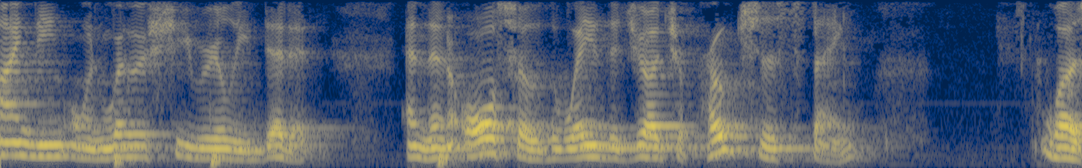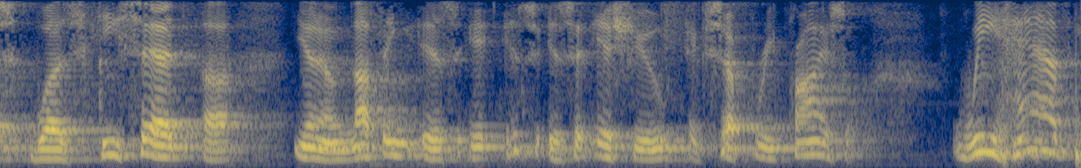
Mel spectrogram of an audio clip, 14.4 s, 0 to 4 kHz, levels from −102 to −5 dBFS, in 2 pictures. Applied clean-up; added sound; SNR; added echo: none; none; none; none.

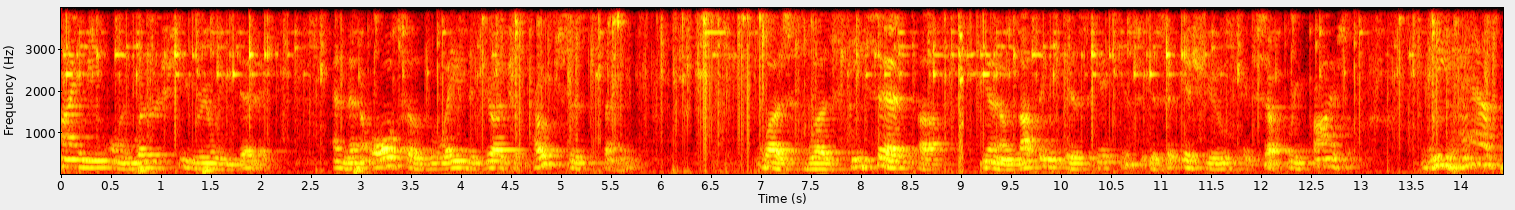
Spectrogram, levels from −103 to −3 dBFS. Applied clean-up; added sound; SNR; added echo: none; Keys jangling; 7 dB; reverberation time 0.3 s.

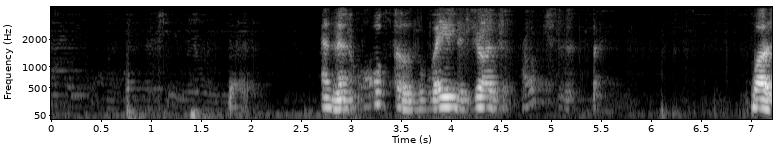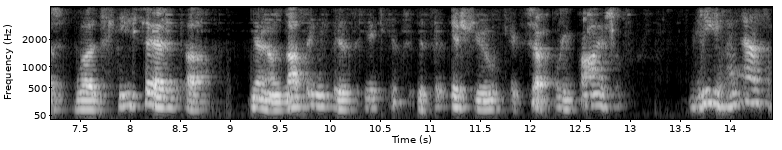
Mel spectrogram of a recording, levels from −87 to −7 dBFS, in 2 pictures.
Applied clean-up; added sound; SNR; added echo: neural mask model DeepFilterNet 3.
